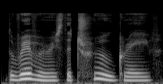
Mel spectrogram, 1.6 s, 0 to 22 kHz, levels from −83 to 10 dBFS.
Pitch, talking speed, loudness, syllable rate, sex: 200 Hz, 220 wpm, -19 LUFS, 5.6 syllables/s, female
